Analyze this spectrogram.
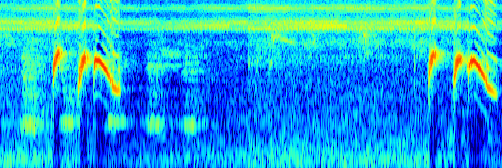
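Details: Female red-whiskered bulbul song, used to provoke males into singing strongly: two loud bursts of three rich, slurred whistles, each arching then falling, over a steady high hiss.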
